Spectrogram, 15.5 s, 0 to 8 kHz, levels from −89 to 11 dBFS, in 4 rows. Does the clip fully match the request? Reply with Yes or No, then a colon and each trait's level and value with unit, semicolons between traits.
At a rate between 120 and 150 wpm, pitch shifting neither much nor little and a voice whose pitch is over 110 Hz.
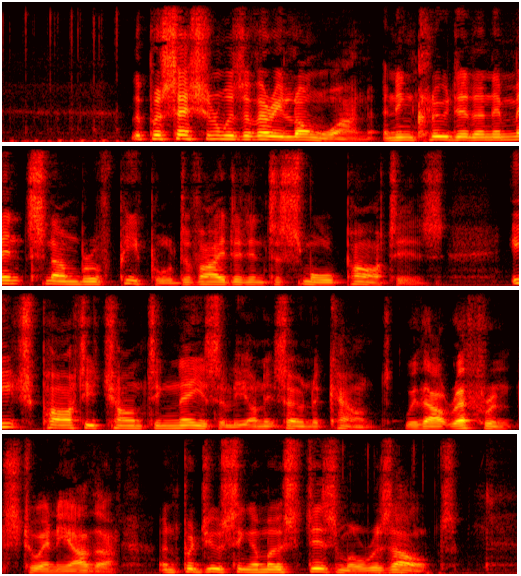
Yes: average, 145 wpm; average, 4.9 semitones; medium, 140 Hz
